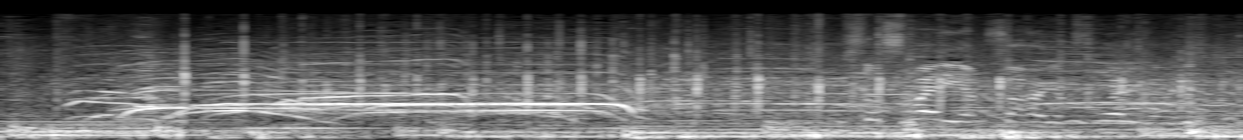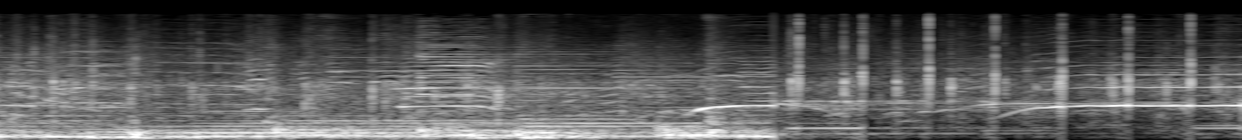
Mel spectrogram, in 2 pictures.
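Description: Live band music with an excited concert crowd cheering and screaming close by, several high held screams overlapping. About ten seconds in, the band's bass drops out, leaving the screams and cheers.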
